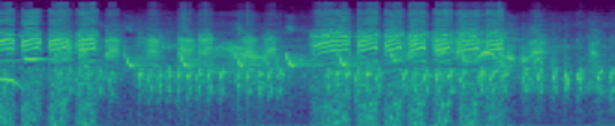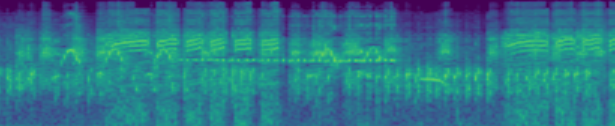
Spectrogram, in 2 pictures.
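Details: Birds on a lure recording for trapping: loud, jumbled chirps and harsh squawks in recurring surges, fast rattling trills layered over them and a thin sustained whistle near the end.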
